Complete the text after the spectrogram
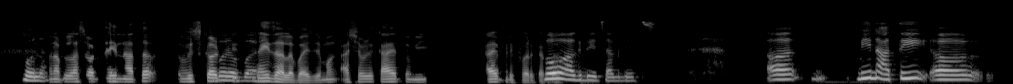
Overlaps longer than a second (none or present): none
